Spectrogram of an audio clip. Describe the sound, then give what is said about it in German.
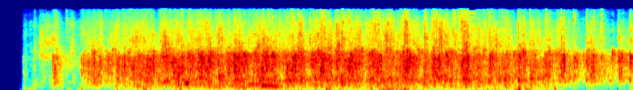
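Sustained audience applause for MQ Goes Green at a certified Green Event, after a discussion: dense, crackling clapping from many hands that swells in within the first second and holds at a steady, loud level throughout, with no talking over it. “Ja, Applaus nicht nur für MQ Goes Green, sondern auch, dass wir hier eine entsprechende Kühlung nach einer spannenden Diskussion bekommen.”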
